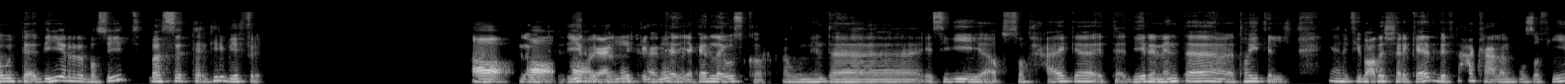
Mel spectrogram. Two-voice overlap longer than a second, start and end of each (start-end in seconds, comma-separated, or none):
4.7-6.9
